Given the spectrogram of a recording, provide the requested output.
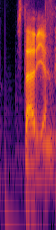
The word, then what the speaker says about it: Stadia: que es el Google Stadia. Creo que sí se pronuncia así, ¿no? Stadia. Ah, bueno.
